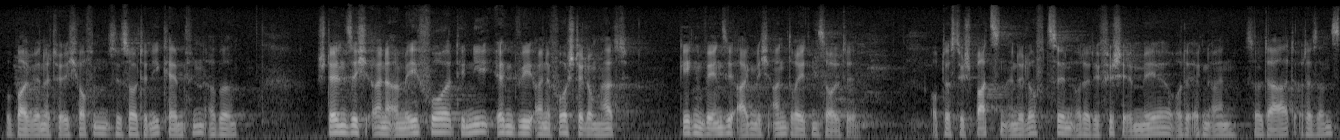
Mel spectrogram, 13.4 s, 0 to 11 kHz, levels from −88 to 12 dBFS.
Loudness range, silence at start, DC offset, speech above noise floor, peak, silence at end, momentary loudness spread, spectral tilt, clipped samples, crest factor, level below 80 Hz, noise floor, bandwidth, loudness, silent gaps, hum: 5 LU; 0.05 s; under 0.1%; 24 dB; -8 dBFS; 0 s; 10 LU; -5 dB/octave; under 0.1%; 22 dB; -56 dBFS; -54 dBFS; 10 kHz; -29 LUFS; none; none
